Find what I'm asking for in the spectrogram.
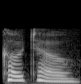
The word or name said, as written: koto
